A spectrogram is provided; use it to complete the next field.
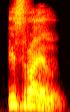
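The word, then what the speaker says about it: ישראל: I-S-R-A-E-L. Now the A comes from Kamets, right? And the E comes from Tsere, the one just below that. So we pronounce it like this: Israel.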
